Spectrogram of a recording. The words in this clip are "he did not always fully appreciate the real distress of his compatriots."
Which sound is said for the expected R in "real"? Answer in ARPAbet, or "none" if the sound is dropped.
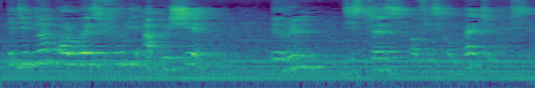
R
